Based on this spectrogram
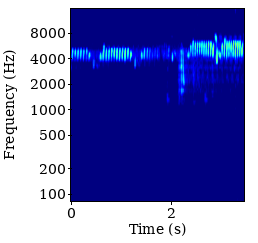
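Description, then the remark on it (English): A male woodcock's aerial courtship display: a rapid, steady stream of high, thin twittering pulses during a spiraling climb that briefly falters, then returns louder as a quick run of bright, chirping notes during a falling leaf-style descent. “Followed by a combined audio-visual aerial display consisting of a spiraling, twittering climbing phase and a chirping, falling leaf-style descent.”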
